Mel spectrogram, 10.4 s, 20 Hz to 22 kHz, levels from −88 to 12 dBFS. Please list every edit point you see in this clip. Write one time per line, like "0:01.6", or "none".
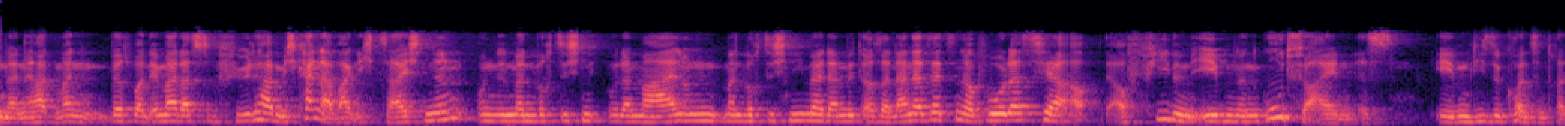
0:02.4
